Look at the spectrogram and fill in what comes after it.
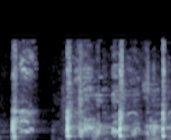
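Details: Person trying to force a sneeze gives four short, sharp cough-like bursts in under two seconds, with a throat-clearing quality: cough.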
